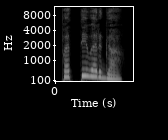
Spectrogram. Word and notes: ಪತ್ತಿವರ್ಗ: Kannada

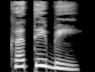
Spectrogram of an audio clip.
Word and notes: ಕತಿಬಿ: katibi

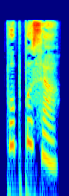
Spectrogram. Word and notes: ಪಿಪಾಸೆ: kannada

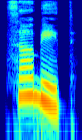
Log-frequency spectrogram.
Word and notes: ಸಾಬೀತ್: sābīt

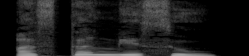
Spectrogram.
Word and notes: ಅಸ್ತಂಗಿಸು: Kannada

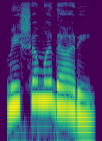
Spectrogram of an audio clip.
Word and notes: ವಿಷಮದಾರಿ: Kannada

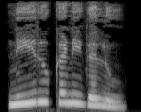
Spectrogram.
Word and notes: ನೀರುಗಣಿಗಲು: nīrugaṇigalu

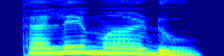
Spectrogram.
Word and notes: ತಲೆಮುಡಿ: tale muḍi

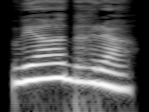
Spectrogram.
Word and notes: ವೈಯಾಘ್ರ: kannada

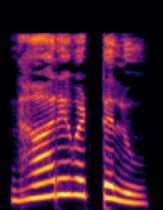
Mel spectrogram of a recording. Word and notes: ದಾರೆವಟ್ಟಲ್: dārevaṭṭal

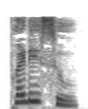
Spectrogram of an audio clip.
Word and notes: ಪಟ್ಟಿಸ: Kannada

